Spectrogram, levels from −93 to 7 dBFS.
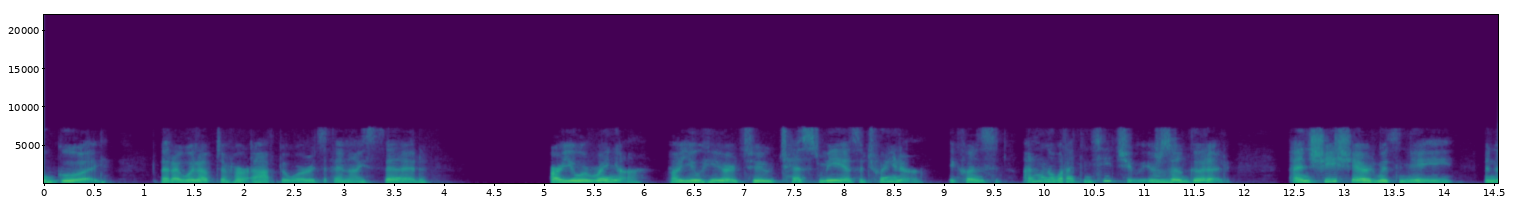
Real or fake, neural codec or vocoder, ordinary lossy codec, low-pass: fake; codec, 24 kHz, 0.9 kbps, WavTokenizer, medium speech release version 2; AAC, 32 kbps; 7.2 kHz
